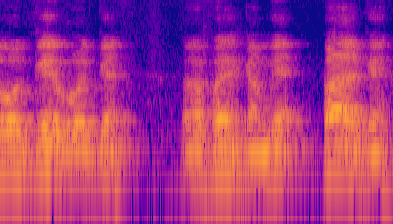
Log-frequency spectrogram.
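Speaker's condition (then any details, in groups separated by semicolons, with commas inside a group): Amyotrophic lateral sclerosis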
